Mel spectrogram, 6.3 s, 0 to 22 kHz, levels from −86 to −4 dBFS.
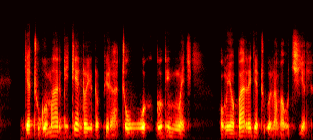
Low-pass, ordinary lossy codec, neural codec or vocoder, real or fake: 19.8 kHz; none; autoencoder, 48 kHz, 32 numbers a frame, DAC-VAE, trained on Japanese speech; fake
